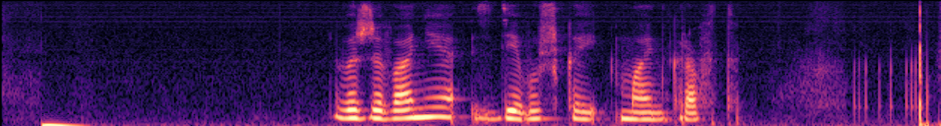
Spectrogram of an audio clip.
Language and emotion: Russian, neutral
